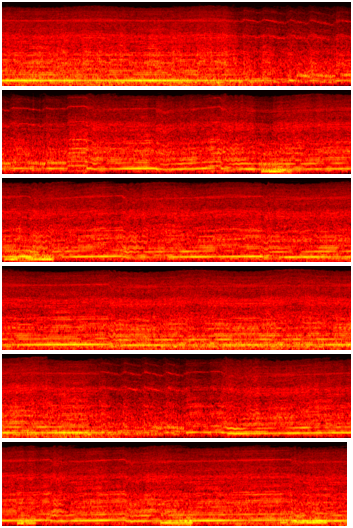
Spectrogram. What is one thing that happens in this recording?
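A racing car engine screams at high revs, dropping in pitch through downshifts and climbing again as it accelerates.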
